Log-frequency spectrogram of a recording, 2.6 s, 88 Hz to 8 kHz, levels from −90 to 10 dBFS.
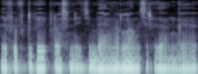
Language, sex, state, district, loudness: Tamil, male, Tamil Nadu, Kanyakumari, -14 LUFS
